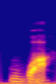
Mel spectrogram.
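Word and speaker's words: は: The particle in this specific construction is always pronounced wa.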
